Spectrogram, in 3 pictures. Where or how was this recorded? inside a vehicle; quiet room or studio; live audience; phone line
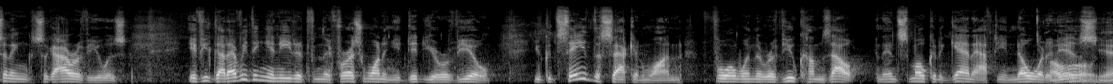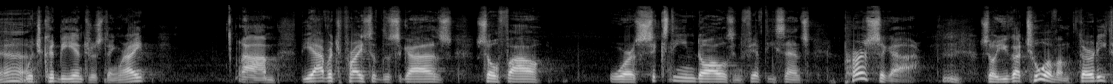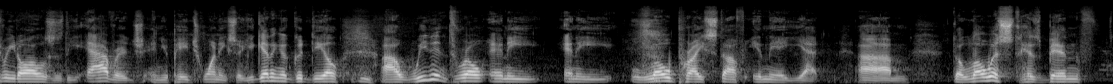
live audience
